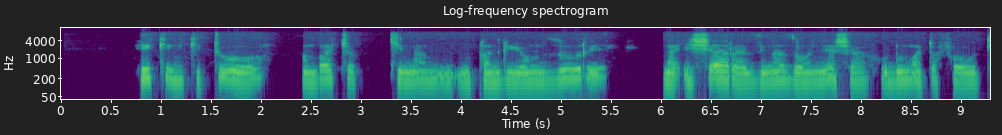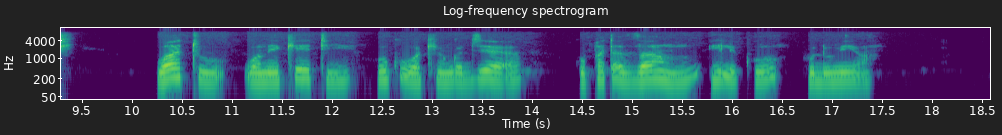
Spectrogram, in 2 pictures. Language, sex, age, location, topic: Swahili, male, 18-24, Kisumu, government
